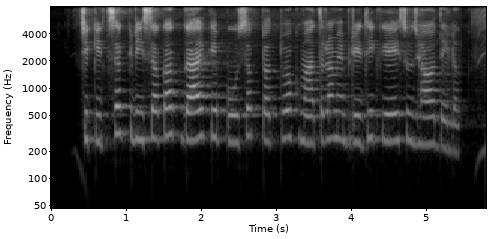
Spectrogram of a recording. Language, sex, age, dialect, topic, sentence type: Maithili, female, 18-24, Southern/Standard, agriculture, statement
